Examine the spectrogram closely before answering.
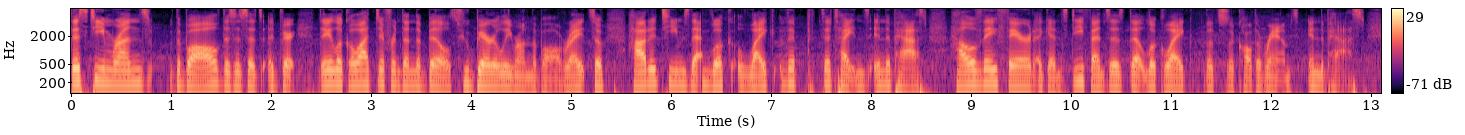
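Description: In an American accent, a woman speaks at a fairly low pitch, with a dry, close sound and no echo. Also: fairly even intonation, moderate pace. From US Midwest, Michigan. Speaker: football analytics analyst. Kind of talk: interview.

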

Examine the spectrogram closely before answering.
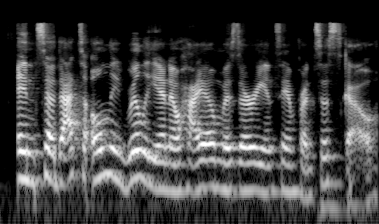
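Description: Over noticeable background noise, a woman speaks at a fairly low pitch with lively intonation. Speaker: nonprofit president and social worker. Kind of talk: interview.

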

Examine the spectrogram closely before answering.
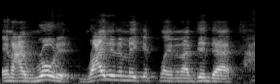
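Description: A man with a New York accent. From Harlem, New York City. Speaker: financial educator and author. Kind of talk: interview.

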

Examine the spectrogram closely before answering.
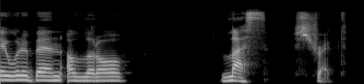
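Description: Against a quiet background, a woman speaks with an American accent. Her pace is fairly slow. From US Northeast. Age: 30s. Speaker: podcast guest, high school alumna. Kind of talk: casual chat, interview. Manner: halting, filler words.

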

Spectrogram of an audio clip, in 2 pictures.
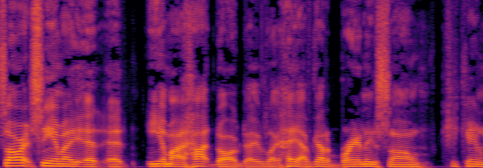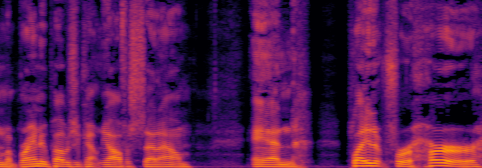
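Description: A man with a Mississippi accent, medium pitch, ordinary pitch variation and a moderate pace, on a very clean recording with a silent background. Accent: Southern US (Mississippi). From Mississippi (Hattiesburg). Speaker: songwriter. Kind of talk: interview. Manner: animated.

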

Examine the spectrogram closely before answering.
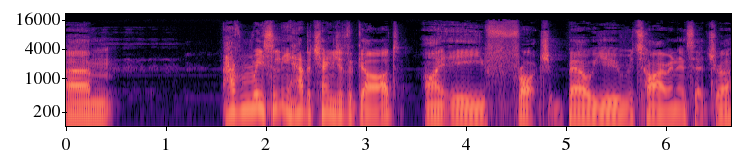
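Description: Speaking fairly slowly in an English accent, a man uses lively intonation, with a medium pitch and a dark, mellow tone. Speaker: boxing podcast host. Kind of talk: casual chat.

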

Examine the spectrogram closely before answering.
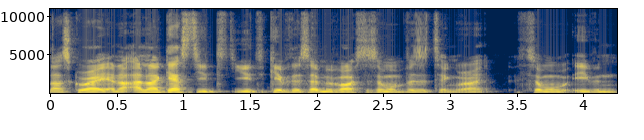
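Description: Bright and sharp in tone, a man talks at a very fast pace with a southern English accent. His pitch variation is ordinary. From southern England, Oxford. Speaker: podcast co-host. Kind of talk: casual chat. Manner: halting.

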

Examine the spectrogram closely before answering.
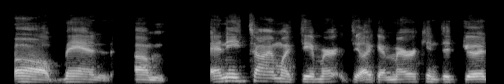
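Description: In a Philadelphia accent, a man talks fairly slowly at a medium pitch with ordinary pitch variation, in a dry, close sound with no echo. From Bristol, Pennsylvania, near Philadelphia. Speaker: martial artist. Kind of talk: casual chat.

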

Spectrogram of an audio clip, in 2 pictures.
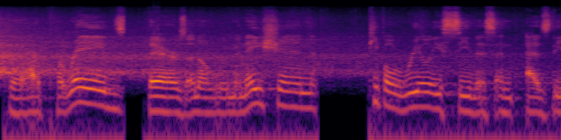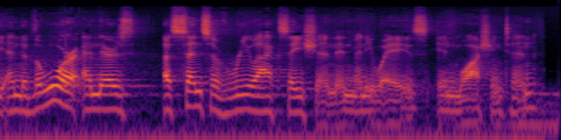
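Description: A man with an American accent talks at a moderate pace, with audible room echo and noticeable background noise. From Massachusetts, north of Boston. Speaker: museum curator and historian. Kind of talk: interview.

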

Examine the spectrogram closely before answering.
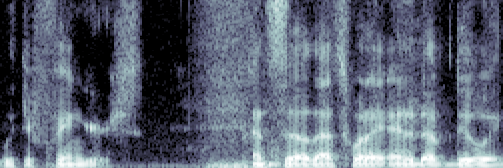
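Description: A man's fairly low voice, a normal speaking voice, at a moderate pace. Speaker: wedding photographer. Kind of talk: casual chat. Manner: many fillers and restarts.

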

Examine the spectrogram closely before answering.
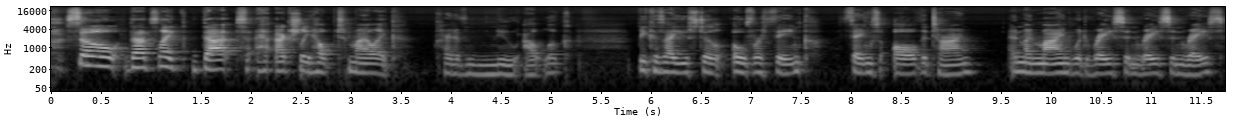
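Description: With a Michigan accent, a woman talks at a fairly slow pace in a very deep, low pitch. Her pitch variation is ordinary. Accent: Michigan US Midwest. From Detroit, Michigan. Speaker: graphic designer. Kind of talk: casual chat. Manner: loud; blunt.

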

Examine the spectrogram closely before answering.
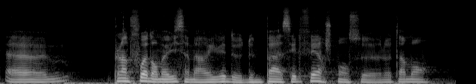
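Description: A man's fairly low, dark and mellow voice carries fairly even intonation amid audible room echo. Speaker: podcast host. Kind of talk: solo podcast monologue. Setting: office. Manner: casual, hesitant with fillers.

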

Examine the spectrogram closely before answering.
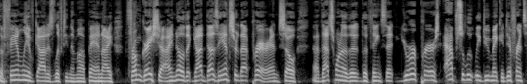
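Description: A man with a normal speaking voice and fairly high pitch talks at a moderate pace with ordinary pitch variation and very even loudness, in a dry, close sound with no echo. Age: 50s. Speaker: ministry spokesperson. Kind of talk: radio interview.

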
